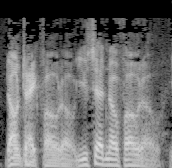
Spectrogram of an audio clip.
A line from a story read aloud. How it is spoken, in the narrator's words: growled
